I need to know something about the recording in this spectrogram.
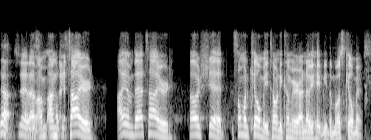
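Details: Adult speaker; no speech disorder.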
